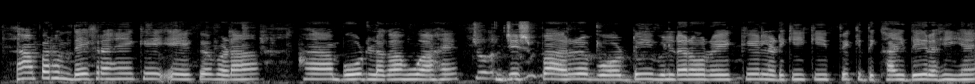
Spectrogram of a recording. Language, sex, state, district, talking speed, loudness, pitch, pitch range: Hindi, female, Bihar, Purnia, 160 wpm, -19 LUFS, 235 Hz, 225-245 Hz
